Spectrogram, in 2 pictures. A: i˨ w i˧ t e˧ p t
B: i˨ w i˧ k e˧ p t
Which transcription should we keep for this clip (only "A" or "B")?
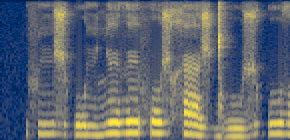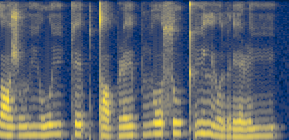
B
